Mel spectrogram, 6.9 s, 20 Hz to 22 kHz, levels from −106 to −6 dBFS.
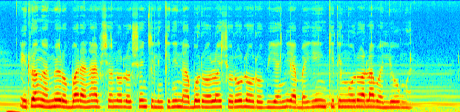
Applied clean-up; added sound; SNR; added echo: none; Bowed string instrument; 20 dB; none.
